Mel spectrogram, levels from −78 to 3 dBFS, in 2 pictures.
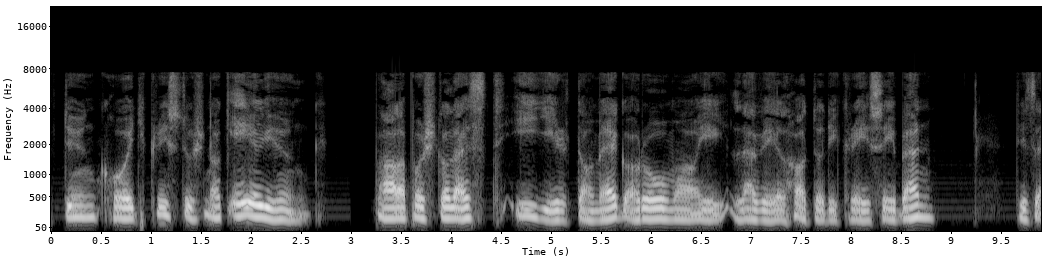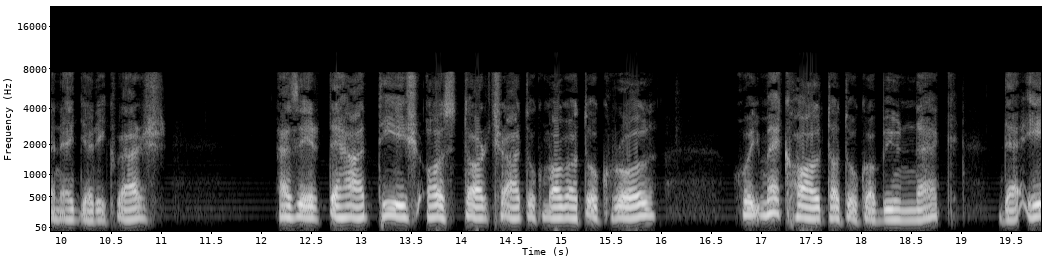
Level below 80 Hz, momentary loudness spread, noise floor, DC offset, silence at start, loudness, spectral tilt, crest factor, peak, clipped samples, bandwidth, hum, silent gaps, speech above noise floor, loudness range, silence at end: -60 dBFS; 9 LU; -62 dBFS; under 0.1%; 0.15 s; -15 LUFS; -7.5 dB/octave; 16 dB; 0 dBFS; under 0.1%; 8 kHz; none; none; 48 dB; 6 LU; 0 s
